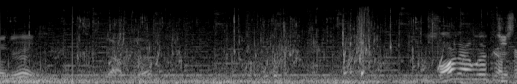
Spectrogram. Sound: water splashing

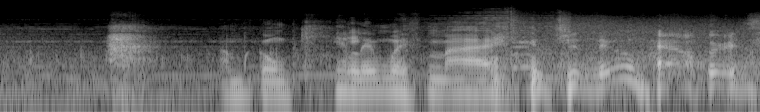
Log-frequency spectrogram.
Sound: laughs

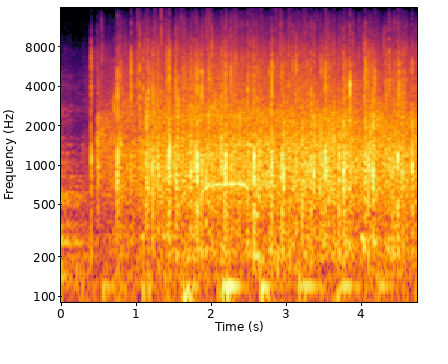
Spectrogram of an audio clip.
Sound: audience applauding

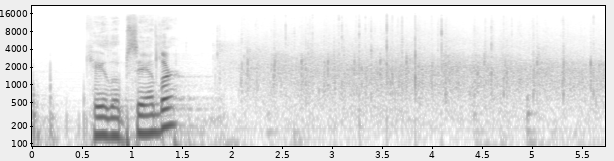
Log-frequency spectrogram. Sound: audience clapping

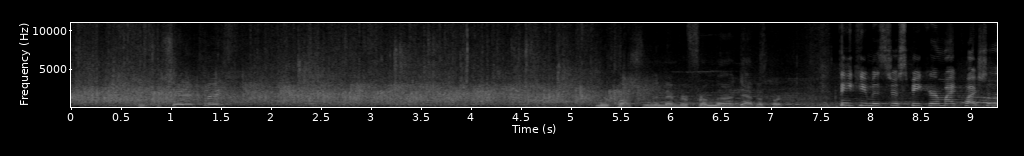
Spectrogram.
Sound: applause

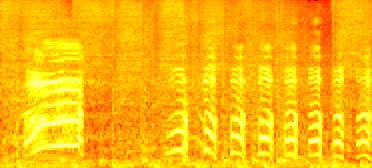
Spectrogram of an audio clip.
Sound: yells and laughs

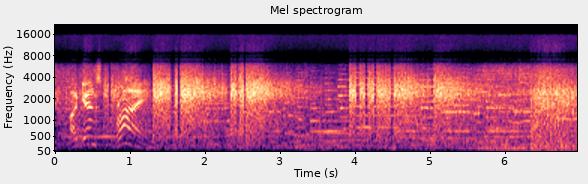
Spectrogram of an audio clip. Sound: dramatic orchestra music; guns firing

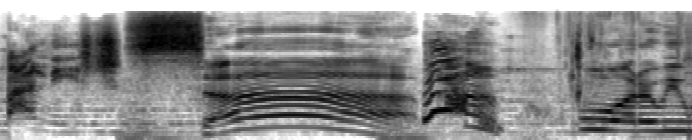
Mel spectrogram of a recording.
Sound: Rosa gasping

